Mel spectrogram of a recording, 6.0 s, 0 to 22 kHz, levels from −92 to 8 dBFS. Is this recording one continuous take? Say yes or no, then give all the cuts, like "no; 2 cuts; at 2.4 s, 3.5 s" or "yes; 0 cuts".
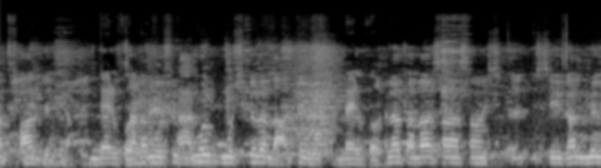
yes; 0 cuts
